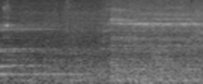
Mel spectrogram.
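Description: A Quran reciter's long chanted note fading out about a second in, followed by a steady low rumble of hall noise in the pause between verses.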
